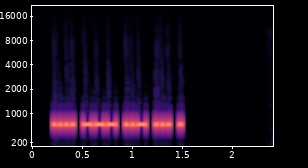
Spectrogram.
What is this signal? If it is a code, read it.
Morse code, heard as a keyed tone, about 40 wpm, 700 Hz. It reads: HOUSE
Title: Sentences from Top 200 Words - New Word Drill - 40wpm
